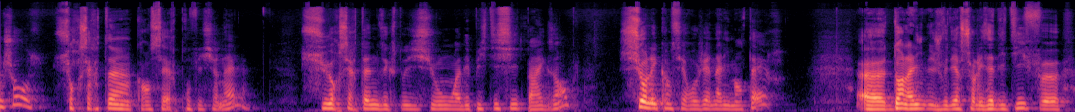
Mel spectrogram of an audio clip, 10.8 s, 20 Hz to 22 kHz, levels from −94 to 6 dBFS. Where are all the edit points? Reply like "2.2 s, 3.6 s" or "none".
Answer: none

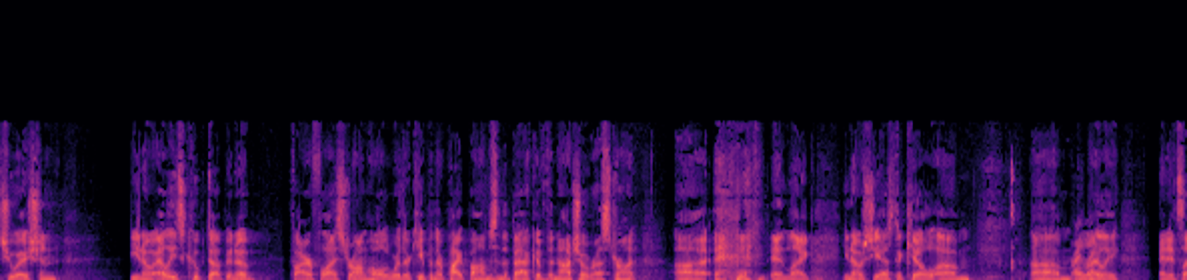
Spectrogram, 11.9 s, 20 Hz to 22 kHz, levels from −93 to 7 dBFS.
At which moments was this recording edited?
none

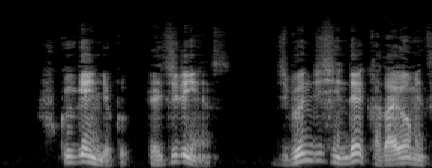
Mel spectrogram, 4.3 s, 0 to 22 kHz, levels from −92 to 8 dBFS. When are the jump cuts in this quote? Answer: 1.4 s, 2.6 s

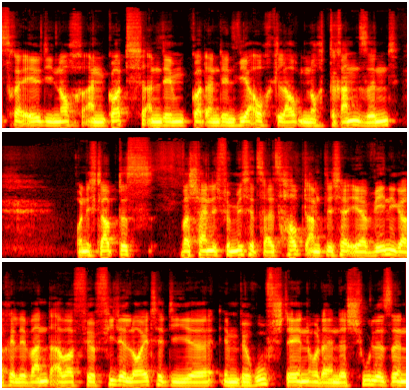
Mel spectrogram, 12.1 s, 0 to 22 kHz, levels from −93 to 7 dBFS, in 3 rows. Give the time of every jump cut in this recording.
none

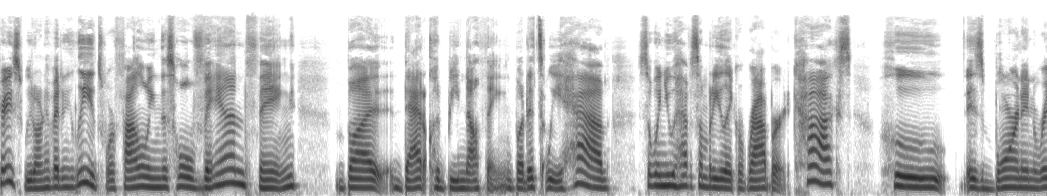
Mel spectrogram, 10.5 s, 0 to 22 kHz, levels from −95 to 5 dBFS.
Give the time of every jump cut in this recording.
4.3 s, 5.5 s

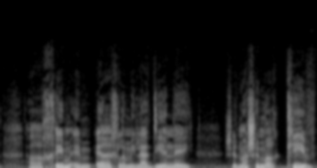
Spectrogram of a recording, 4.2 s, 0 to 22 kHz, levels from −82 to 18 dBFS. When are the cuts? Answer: 1.2 s

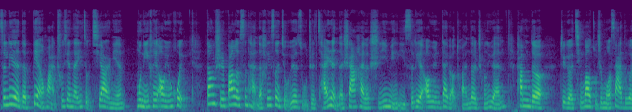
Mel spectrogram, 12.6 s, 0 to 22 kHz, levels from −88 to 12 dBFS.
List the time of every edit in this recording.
10.2 s

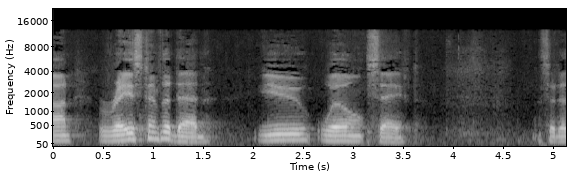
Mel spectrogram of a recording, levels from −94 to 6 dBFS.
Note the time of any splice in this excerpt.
1.1 s, 3.1 s

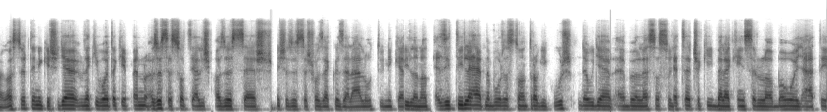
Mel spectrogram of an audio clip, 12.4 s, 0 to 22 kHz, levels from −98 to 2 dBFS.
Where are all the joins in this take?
3.2 s, 4.2 s, 6.1 s, 6.5 s, 10.1 s

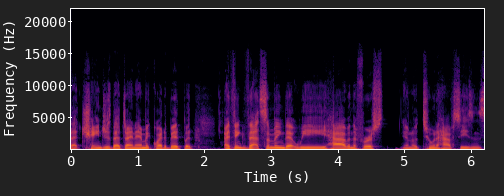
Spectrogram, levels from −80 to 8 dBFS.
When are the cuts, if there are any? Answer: none

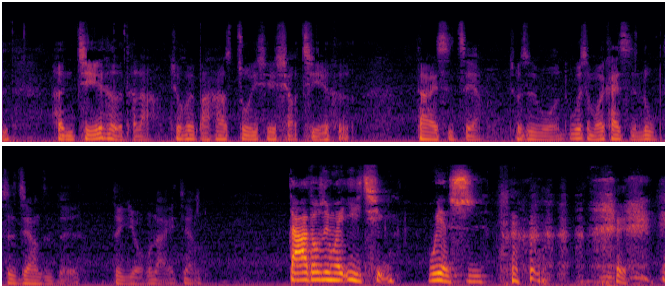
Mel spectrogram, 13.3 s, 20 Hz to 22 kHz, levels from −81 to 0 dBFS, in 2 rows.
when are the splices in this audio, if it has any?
6.6 s

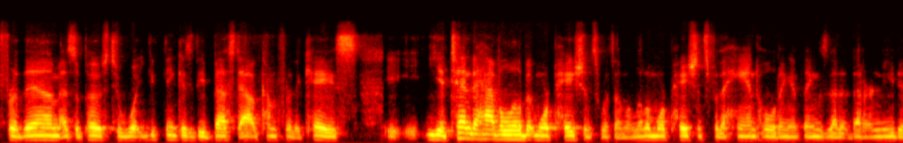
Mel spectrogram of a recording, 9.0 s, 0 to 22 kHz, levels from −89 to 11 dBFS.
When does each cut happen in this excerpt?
3.8 s

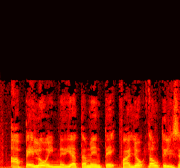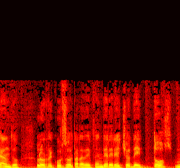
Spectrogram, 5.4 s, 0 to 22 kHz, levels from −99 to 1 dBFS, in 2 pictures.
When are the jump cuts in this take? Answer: 1.8 s, 2.2 s, 3.3 s, 3.8 s, 4.3 s

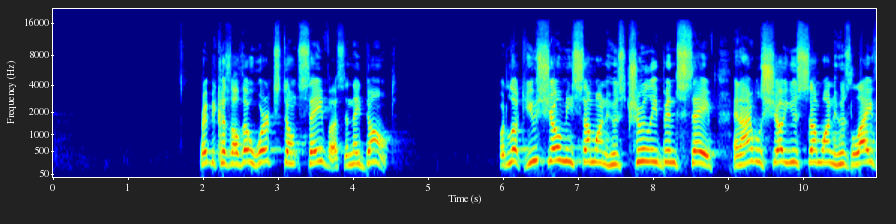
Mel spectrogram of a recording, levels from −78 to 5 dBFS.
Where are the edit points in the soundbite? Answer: none

